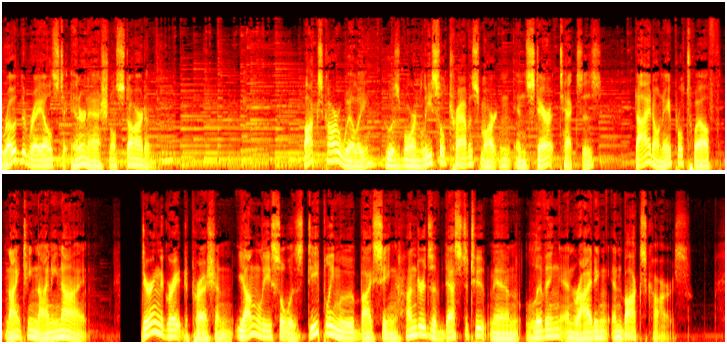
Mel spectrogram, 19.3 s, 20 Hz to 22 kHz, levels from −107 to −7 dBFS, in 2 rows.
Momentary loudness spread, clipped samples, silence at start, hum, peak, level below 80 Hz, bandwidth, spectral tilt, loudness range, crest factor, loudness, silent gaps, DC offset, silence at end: 15 LU; under 0.1%; 0 s; none; -4 dBFS; -34 dBFS; 15 kHz; -6 dB/octave; 3 LU; 16 dB; -19 LUFS; 11.22-11.48 s; under 0.1%; 0.55 s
